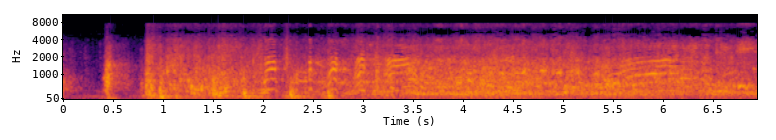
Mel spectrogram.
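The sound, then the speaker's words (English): A sharp thump and then a loud, heavy splash as a fishing cast hits the water hard, followed by busy background noise with voices chattering throughout. “That was as big a splash as I ever saw.”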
